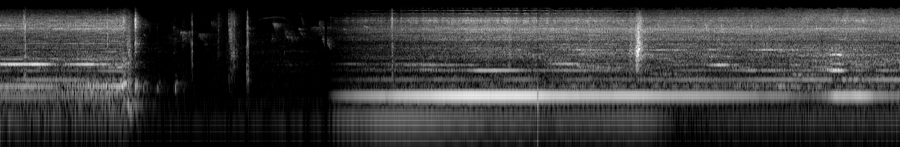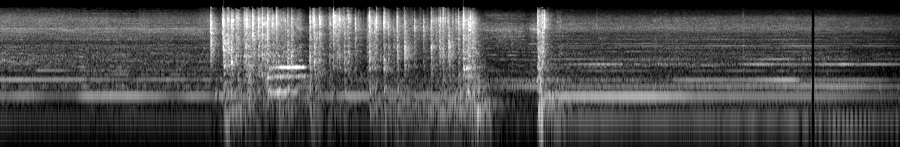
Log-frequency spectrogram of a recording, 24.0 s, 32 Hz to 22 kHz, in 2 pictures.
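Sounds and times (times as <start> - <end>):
garbage truck compactor humming: 0.0 - 2.1, 4.4 - 24.0
cracking and crunching: 14.8 - 19.5.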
